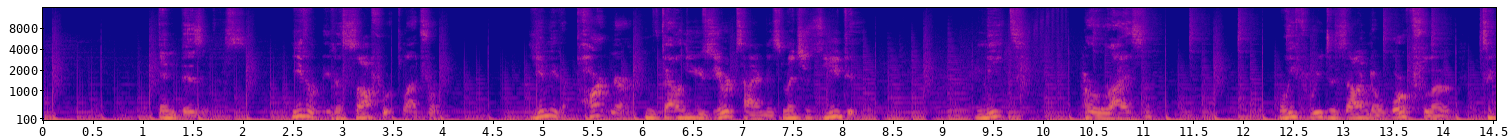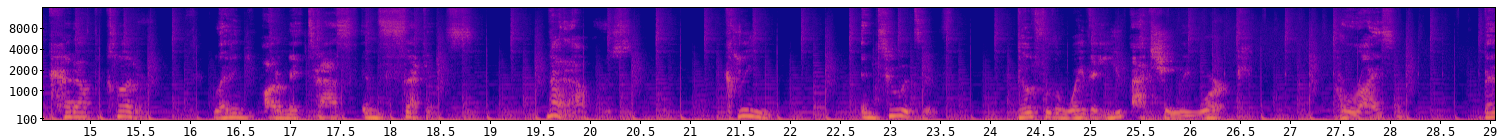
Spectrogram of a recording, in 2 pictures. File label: English Commercial; Rode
